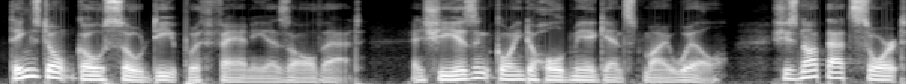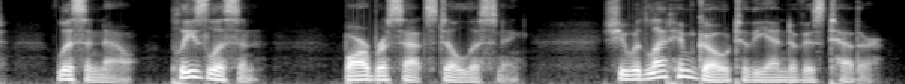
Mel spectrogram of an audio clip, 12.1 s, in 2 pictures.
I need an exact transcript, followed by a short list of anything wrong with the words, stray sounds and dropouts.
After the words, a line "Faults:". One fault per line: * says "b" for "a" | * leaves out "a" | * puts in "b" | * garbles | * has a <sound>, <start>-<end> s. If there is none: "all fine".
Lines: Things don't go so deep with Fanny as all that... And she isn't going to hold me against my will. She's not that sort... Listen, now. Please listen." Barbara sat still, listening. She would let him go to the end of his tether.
Things don't go so deep with Fanny as all that... And she isn't going to hold me against my will. She's not that sort... Listen, now. Please listen." Barbara sat still, listening. She would let him go to the end of his tether.
Faults:
all fine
